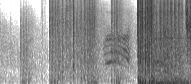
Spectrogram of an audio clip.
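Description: An automatic rifle fires in rapid, loud bursts.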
